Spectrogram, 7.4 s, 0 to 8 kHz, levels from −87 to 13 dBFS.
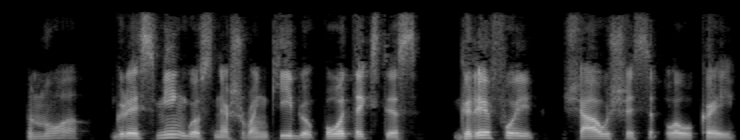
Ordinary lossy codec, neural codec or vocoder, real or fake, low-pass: MP3, 48 kbps; codec, 24 kHz, 0.9 kbps, WavTokenizer, small release; fake; 7.2 kHz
